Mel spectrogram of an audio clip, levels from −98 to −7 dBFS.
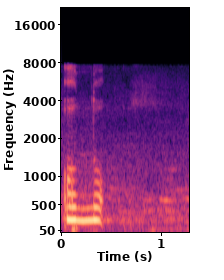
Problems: none marked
